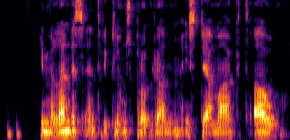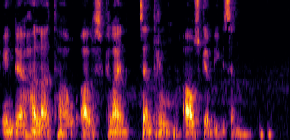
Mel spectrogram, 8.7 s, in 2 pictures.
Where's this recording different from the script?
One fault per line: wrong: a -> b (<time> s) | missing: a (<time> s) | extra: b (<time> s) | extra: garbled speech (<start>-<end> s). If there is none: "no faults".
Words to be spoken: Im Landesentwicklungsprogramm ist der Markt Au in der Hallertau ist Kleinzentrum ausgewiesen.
wrong: ist -> als (5.5 s)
